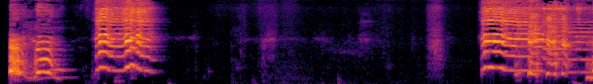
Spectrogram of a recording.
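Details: A Beagle gives wavering, drawn-out 'aroo' howls in a noise-making contest, trading bursts with a man howling back.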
